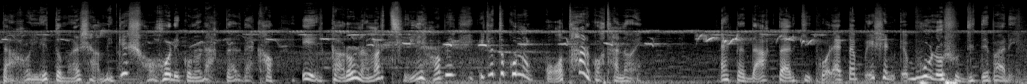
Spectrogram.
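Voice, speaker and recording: Village mother: indignant, protective, expressive pitch, cartoon dialogue with background music. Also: a little fast. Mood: defensive. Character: defensive village mother protecting her son.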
